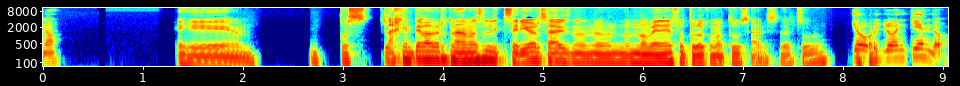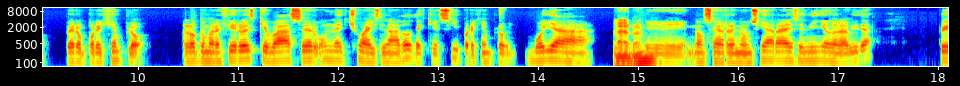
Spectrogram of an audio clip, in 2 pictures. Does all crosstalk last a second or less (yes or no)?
yes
